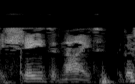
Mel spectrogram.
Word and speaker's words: ShadesAtKnight: No, not night. It's night. That's how Americans say it. I love my shades at night. I said what? It's a thick Cockney accent. You gotta do the pursy lips, talking to the back of the throat, you can talk like Michael Caine.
